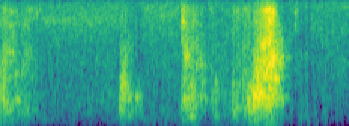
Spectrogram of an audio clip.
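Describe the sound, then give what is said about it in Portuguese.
Dogs bark on a phone line, three short, muffled barks in a row with the last one loudest. The sound is thin and narrow-band. “Esses cachorros aqui já falam.”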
